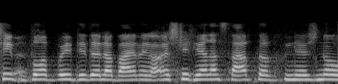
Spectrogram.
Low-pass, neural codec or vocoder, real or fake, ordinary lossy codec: 7.2 kHz; codec, 16 kHz, 1 kbps, FunCodec, trained on LibriTTS, 50 frames a second; fake; Opus, 24 kbps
